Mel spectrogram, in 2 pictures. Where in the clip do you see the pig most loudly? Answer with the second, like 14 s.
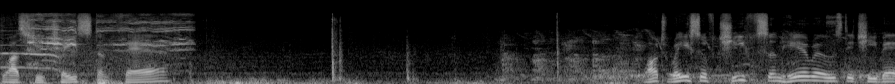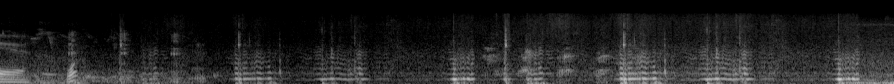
1 s.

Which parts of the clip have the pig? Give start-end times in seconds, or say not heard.
0.2-1.9, 4.9-6.5, 9.6-11.1, 13.8-15.5.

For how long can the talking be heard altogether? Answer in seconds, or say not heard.
5 s.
